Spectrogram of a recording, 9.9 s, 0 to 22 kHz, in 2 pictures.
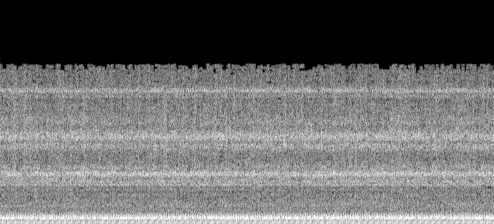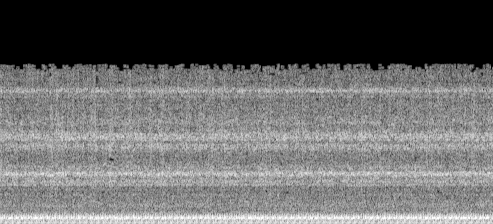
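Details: Aerosol nebulizer recorded as 10-hour 3D ASMR white noise: steady mechanical hum with buzzing whir, normal device sound; nebulizer running.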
